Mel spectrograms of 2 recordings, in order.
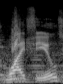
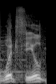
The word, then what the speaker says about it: Whitefield: and others such as George Whitefield or Whitfield depending on your pronunciation John Wesley formed the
